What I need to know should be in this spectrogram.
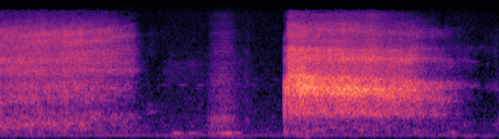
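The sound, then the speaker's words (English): A deep breath taken slowly: two long, airy breath sounds, the first fading away and the second, after a short quiet gap with a faint sound in it, louder and fuller before tailing off. “So take a deep breath.”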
